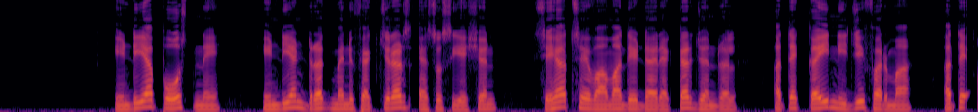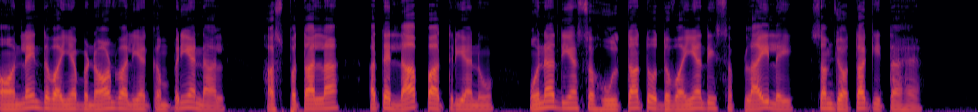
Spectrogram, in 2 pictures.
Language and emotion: Punjabi, neutral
